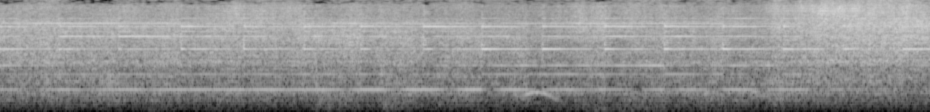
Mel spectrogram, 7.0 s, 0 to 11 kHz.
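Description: Steady hiss of steam escaping from a standing K-36 narrow-gauge steam locomotive, No. 487, with a few faint steady tones in the hiss.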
